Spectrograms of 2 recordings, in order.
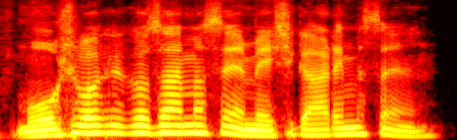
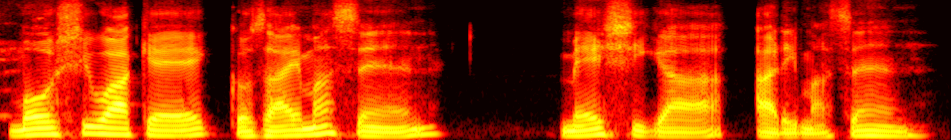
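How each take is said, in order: First: It is said at natural, quick speed. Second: It is said slowly and deliberately.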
